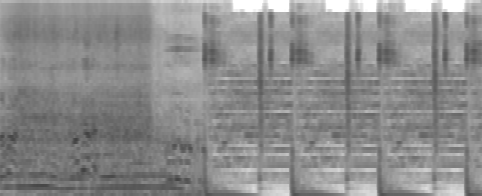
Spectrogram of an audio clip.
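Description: McLaren supercar engine wound up at full throttle, loud and close, a rising engine tone giving way to sharp repeated gear-shift bursts and roaring pulls, with someone shouting excitedly over the first part.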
